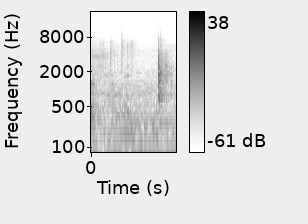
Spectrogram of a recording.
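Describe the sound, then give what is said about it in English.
A sharp clack of percentile dice rolled onto a hard tabletop during a tabletop role-playing game, followed by a quieter second tap as they settle, heard over faint background murmuring. “I have to roll percentile dice.”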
